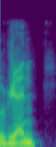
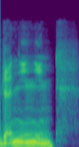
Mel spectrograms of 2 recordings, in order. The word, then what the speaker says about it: 任盈盈: 因为人民日报的人嘛，他就取一个谐音，可是写起来其实是呃，以前那个什么，以前金庸金庸金庸里面有一个任盈盈，对不对？可是就是那个任何的任啊，只是在中国习惯读音应该是读人。啊，就是你看他会变成任盈盈。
